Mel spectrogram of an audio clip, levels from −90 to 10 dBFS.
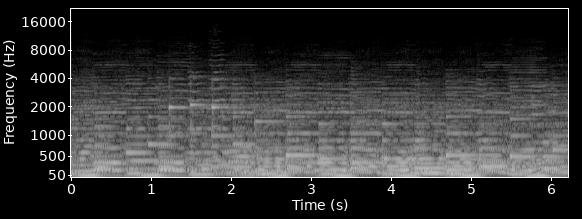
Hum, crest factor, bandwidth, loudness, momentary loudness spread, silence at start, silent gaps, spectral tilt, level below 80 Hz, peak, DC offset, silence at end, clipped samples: none; 12 dB; 6.4 kHz; -23 LUFS; 3 LU; 0 s; none; -9.5 dB/octave; -30 dBFS; -10 dBFS; under 0.1%; 0 s; under 0.1%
